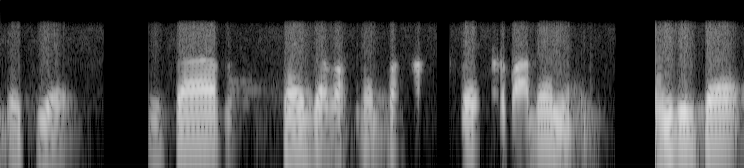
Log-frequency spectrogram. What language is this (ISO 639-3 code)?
mai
